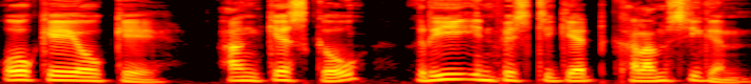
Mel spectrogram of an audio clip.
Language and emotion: Bodo, neutral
